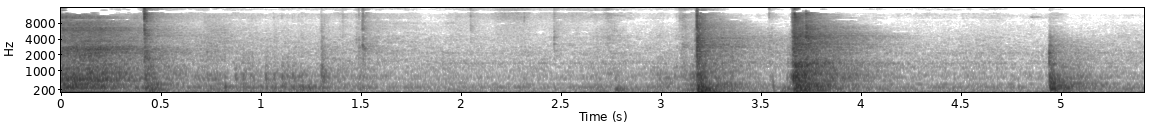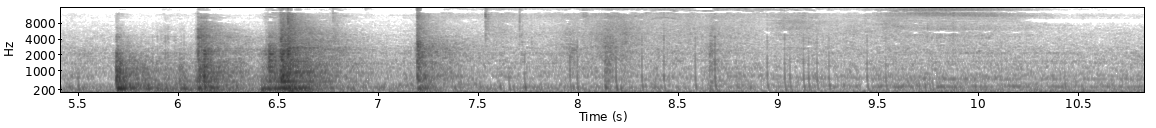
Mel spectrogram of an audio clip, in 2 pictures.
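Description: A 2019 Ford Mustang Bullitt's hood being opened: a sharp click as the latch releases, then several clunks and rattles, grouped together a few seconds later, as the hood is raised and set on its prop rod.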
